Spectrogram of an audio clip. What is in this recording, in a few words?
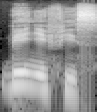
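"бенефис" Komi, female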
